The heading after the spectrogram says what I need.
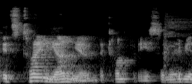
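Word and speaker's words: Tynion: like you know James tinian coming back uh tinan sorry I should use the correct pronunciation I think it is Tiny I I always say James or tinan actually James tin tiny onion the company so maybe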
